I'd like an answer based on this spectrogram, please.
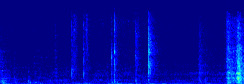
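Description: Scattered light taps and clicks of a wooden spatula against a tawa, with a louder cluster of clatter near the end.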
